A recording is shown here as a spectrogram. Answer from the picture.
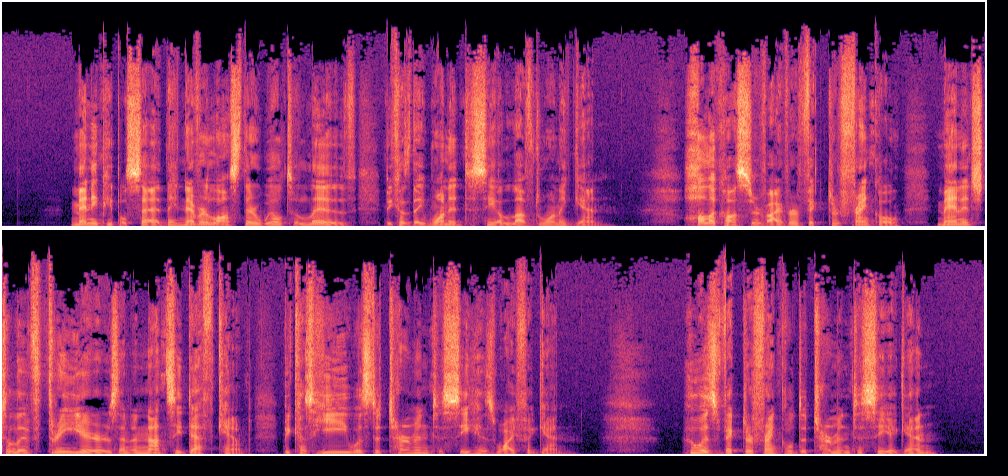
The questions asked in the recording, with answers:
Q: Who was Viktor Frankl determined to see again?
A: Viktor Frankl was determined to see his wife again.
